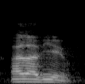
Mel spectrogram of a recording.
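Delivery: "I love you" said offhand with no feeling; a flat careless "I love you" to his wife; wrong tone. Shown as a demonstration. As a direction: toss off "I love you" like it means nothing. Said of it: "is not the right tone of voice".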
